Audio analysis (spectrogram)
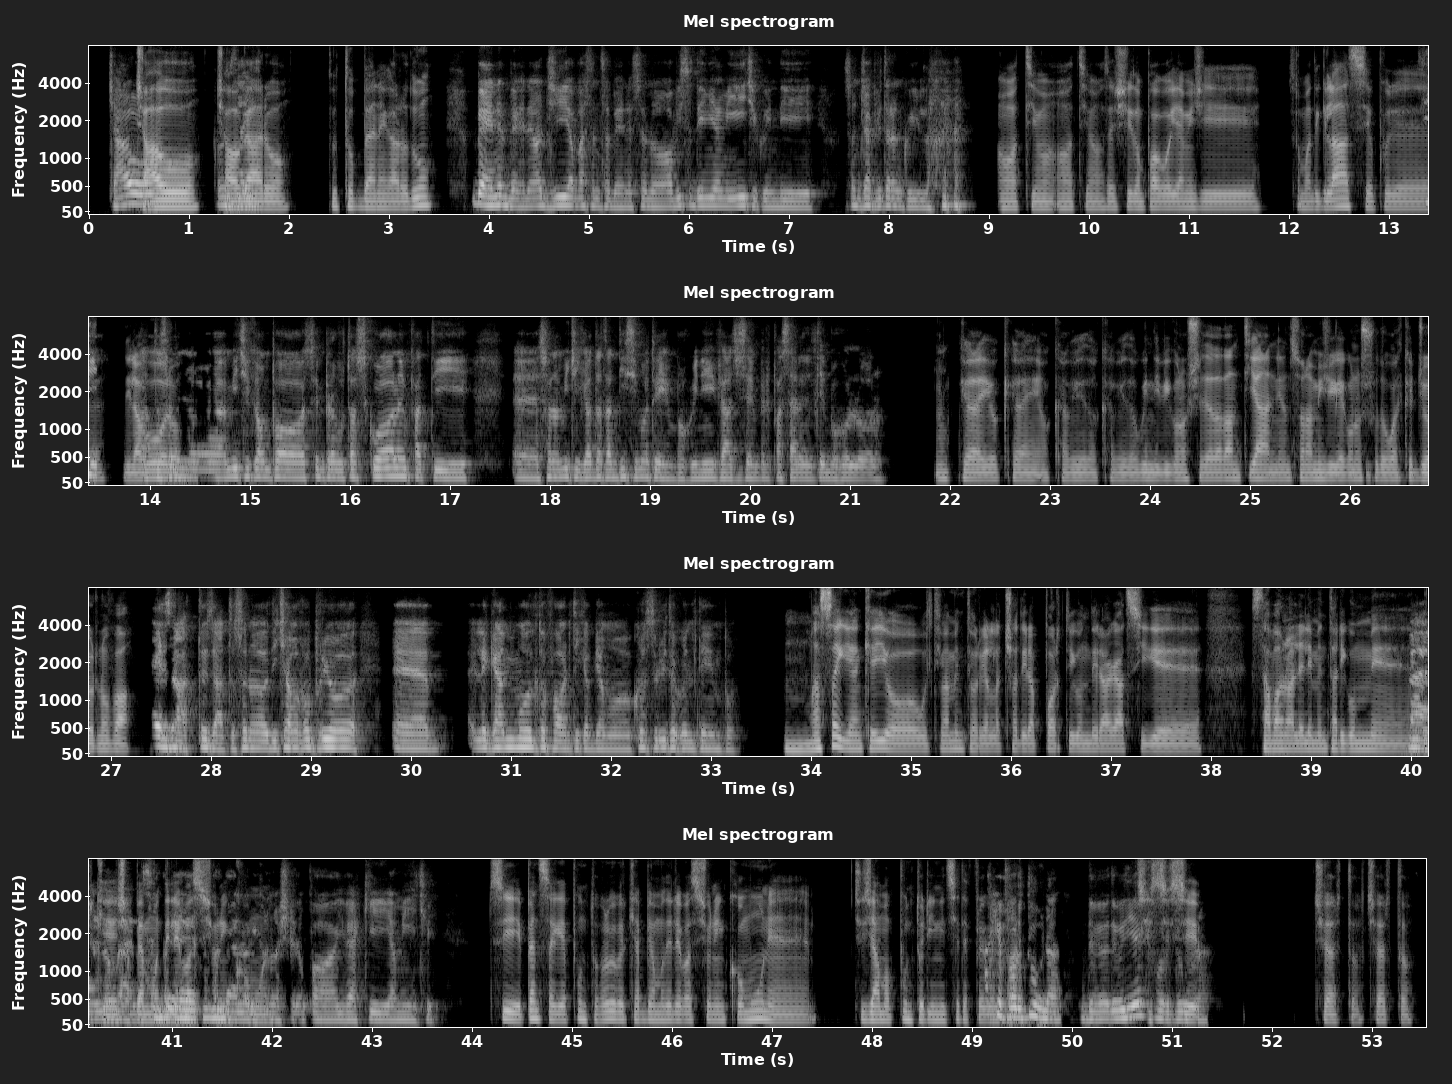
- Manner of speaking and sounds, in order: chuckle; "uscito" said as "scito"; tapping; "tempo" said as "tembo"; "tempo" said as "tembo"; "proprio" said as "propio"
- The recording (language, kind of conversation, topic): Italian, unstructured, Qual è il ricordo più bello della tua infanzia?
- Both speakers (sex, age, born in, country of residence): male, 18-19, Italy, Italy; male, 25-29, Italy, Italy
